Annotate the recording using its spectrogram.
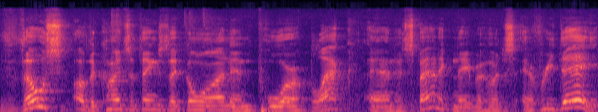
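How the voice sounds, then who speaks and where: With a dark, mellow tone and a somewhat breathy sound, a man speaks at medium pitch with ordinary pitch variation amid audible room echo. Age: 70s. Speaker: panelist, author. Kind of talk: panel discussion. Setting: bookstore panel event with audience.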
